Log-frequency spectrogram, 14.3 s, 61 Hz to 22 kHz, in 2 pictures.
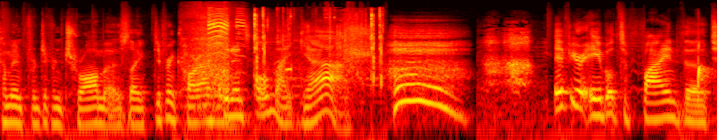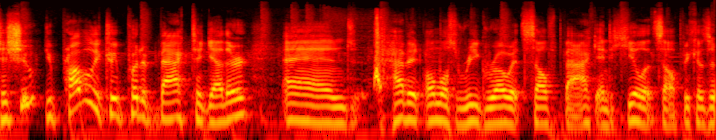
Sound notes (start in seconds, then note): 3.9 gasps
